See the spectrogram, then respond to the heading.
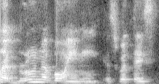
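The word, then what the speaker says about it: Brú na Bóinne: yes yes so and they they call it Bruna boini is what they how they say it when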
